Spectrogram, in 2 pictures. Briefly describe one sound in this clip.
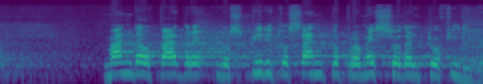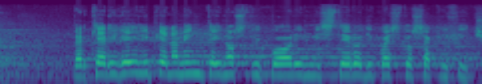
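An elderly man chants a prayer through a microphone in a large echoing hall.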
